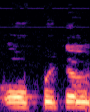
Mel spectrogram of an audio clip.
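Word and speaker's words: L'Hôpital: next है बेटा आपका कुछ लोग इसको एच साइलेंट करके एल ओपिटल रूल भी बोलते हैं इसको बेटा मतलब अलग-अलग प्रोनाउंसिएशन होता है हॉस्पिटल ना बोल के इसको ओपिटल बोलते हैं इसको एलपिटल रूल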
